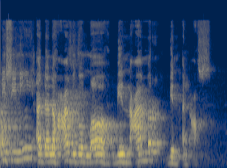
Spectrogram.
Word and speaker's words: Amr: bin Amr Bin al-as orang Melayu dia baca Abdullah bin Amru bolehlah Dia sepatutnya wau tu tak dibunyikan sebab dia nak bagi beza ejaan Umar dengan dengan Amr sebab ejaan dia sama maka wau tu tak dibaca sebab tu saya tengok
